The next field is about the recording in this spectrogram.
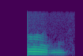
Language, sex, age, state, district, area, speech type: Santali, male, 60+, Jharkhand, East Singhbhum, rural, conversation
